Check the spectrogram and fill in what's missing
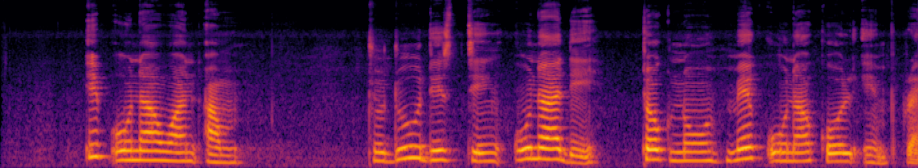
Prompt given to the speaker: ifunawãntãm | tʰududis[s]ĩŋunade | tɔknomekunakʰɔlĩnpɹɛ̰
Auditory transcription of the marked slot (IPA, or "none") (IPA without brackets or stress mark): t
